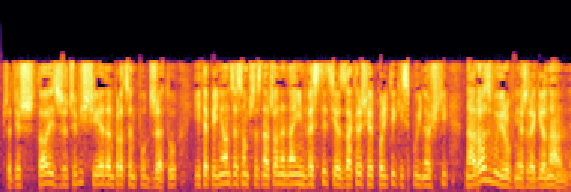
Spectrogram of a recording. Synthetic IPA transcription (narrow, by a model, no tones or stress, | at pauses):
pʂɛt͡ɕɛʂt̪ɔjɛst̪ʐɛt͡ʂɘvʲiɕt͡ɕɛjɛd̪ɛnpɾɔt̪sɛnd̪̚budʐɛt̪uit̪ɛpʲjeɲɔ̃nd̪zɛsɔ̃w̃pʂɛznat͡ʂɔnɛnainvɛst̪ɘt̪sʲjɛvzakɾɛɕɛpɔlʲit̪ɘkʲispujnɔɕt͡ɕinaɾɔzvujɾuvɲɛʂɾɛɡʲjɔnalnɘ̰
